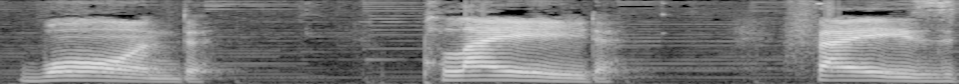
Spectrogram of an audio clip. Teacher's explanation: you need to put a D, a voiced D sound on the end of a word that has a voiced sound at the end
